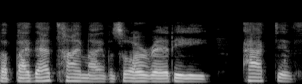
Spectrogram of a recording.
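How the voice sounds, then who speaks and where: Someone with an American accent speaks at a fairly slow pace. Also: woman. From United States. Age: 60s. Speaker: author and retired judge. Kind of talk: interview.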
